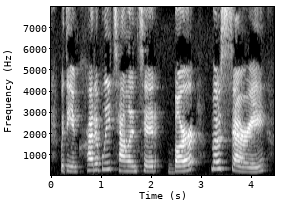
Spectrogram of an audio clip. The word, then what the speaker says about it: Mauceri: started with matcha talk with the incredible Bart moseri hello everyone and thank you so much for joining me on this wonderful episode of matcha talk with the incredibly talented Bart moseri pronounced in Italian as Bart moer did I say that right uh moer moer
